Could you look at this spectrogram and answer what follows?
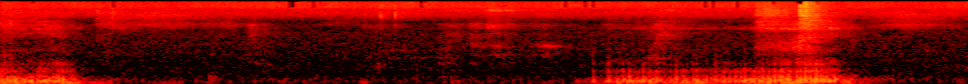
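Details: Green parrot making a snoring sound: two low, rumbling breathing noises separated by a quiet pause.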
